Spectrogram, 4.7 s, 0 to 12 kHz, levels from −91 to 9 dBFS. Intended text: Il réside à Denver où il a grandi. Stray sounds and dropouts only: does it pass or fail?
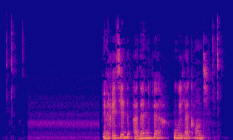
pass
